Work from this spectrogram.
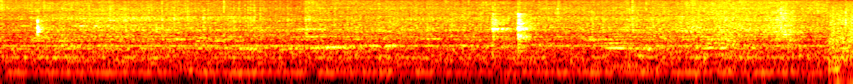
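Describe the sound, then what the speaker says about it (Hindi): Butter melting in a pan for a lemon butter sauce makes a soft, steady sizzle with a few faint clicks, quiet and close, with no talking. "मक्खन को मेल्ट करेंगे।"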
